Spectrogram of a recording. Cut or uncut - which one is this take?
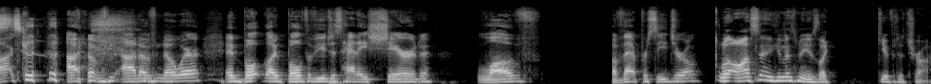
uncut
